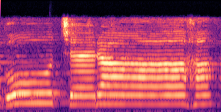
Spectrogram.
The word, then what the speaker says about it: ಗೋಚರಾಃ: ದಶೈಕ ಪಂಚ ಪಂಚಚೇಂದ್ರಿಯ ಗೋಚರಾಹ ಪಂಚಚೇಂದ್ರಿಯ ಗೋಚರಾಹ ರ ದೀರ್ಘ ಹೇಳಿ ನಂತರ ವಿಸರ್ಗದ ಉಚ್ಚಾರಣೆ ಹೇಳಬೇಕು ನೋಡೋಣ ಪೂರ್ತಿ ಶ್ಲೋಕ ಮೂಲಗೀತೆಯ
